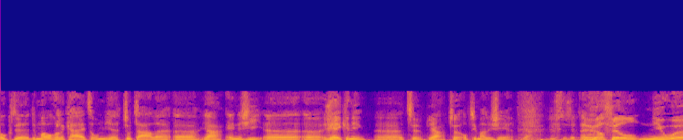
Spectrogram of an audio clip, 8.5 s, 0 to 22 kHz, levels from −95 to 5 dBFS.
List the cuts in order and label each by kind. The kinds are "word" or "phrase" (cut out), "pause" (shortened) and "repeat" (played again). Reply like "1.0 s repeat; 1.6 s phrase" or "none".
none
